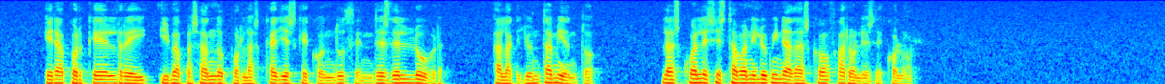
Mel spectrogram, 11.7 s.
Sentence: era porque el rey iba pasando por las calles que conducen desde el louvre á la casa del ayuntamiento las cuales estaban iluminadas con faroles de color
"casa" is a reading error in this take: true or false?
true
